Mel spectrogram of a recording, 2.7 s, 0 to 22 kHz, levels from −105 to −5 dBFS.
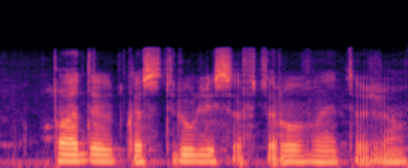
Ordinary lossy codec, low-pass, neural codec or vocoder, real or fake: none; none; codec, 16 kHz, 16 kbps, FreqCodec, smaller model; fake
